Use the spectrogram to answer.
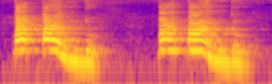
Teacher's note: High, high, low, low.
